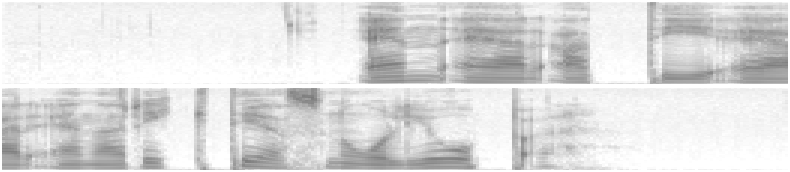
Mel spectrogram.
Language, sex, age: Swedish, male, 23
